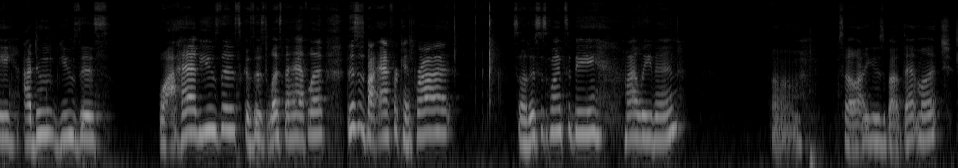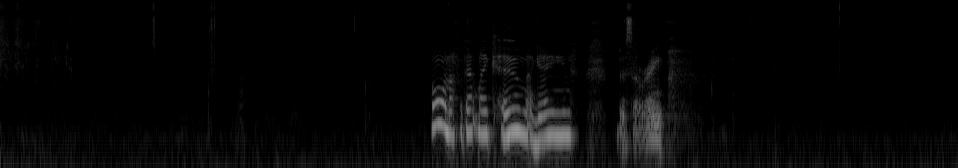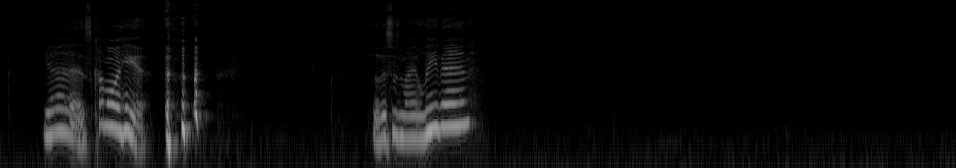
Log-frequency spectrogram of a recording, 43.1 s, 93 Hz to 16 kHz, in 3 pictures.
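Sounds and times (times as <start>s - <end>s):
fingers rustling through damp hair: 14.2s - 27.9s, 31.8s - 34.9s, 36.8s - 43.0s.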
